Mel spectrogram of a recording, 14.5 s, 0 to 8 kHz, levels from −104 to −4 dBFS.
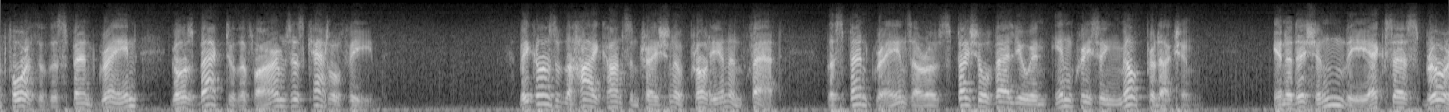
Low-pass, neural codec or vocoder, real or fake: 7.2 kHz; none; real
